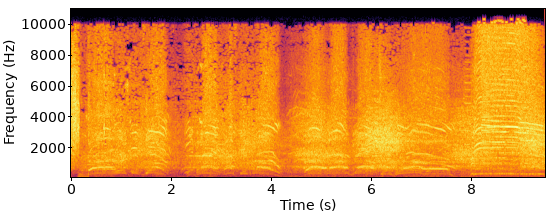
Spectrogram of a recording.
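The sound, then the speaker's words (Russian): A loud, dense crowd of sports fans chants and cheers continuously, with rising and falling shouted voices and a few sharp thuds beneath the roar. “Перед матчем во Франции все говорили, что французские болельщики Гравление неистовые какие-то, но по сравнению с «Молотом» это просто детский лепи, детская песня.”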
